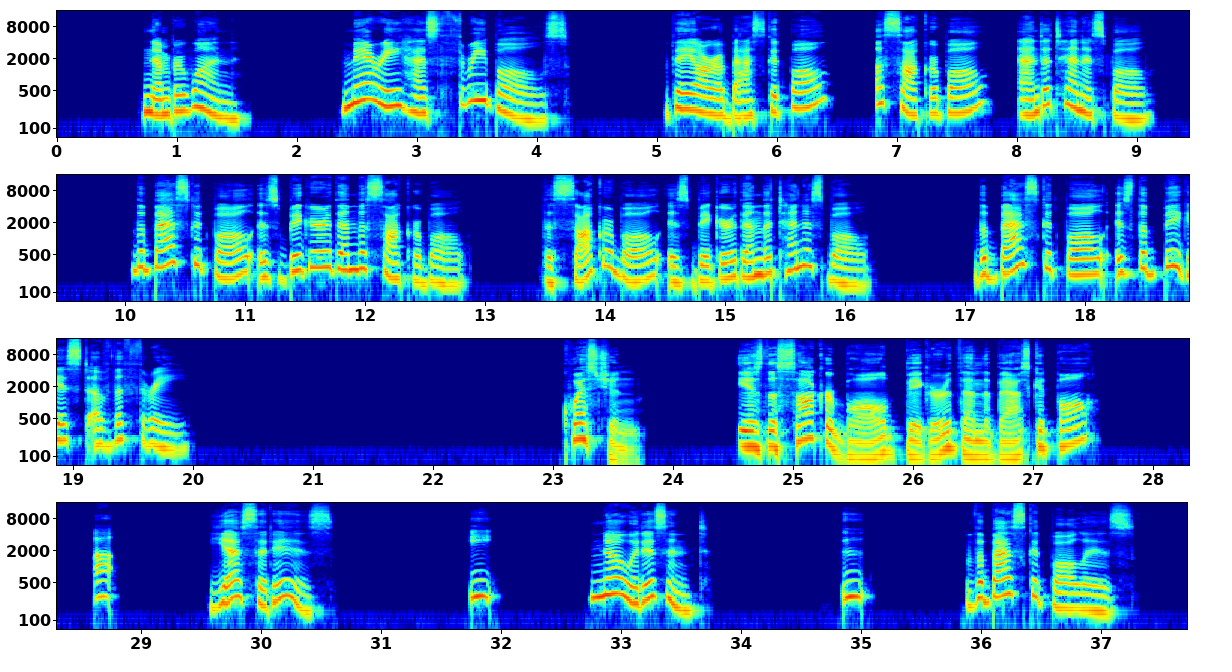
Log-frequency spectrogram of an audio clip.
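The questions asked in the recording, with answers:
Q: Is the soccer ball bigger than the basketball?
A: B: No, it isn't.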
